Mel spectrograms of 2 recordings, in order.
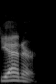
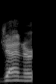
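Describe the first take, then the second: First: The name begins with a Y sound. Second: The name begins with a J sound. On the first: The speaker calls it right. "they don't pronounce the J's. It's Yenner" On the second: The speaker calls it wrong. "it's not pronounced Jenner"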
